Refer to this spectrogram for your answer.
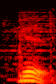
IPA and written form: hɪs (hiss)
